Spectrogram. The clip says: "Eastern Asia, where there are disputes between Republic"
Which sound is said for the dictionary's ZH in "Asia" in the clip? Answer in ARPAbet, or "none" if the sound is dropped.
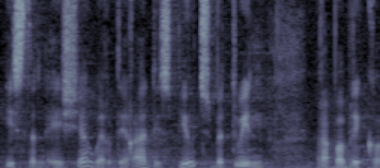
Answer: SH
